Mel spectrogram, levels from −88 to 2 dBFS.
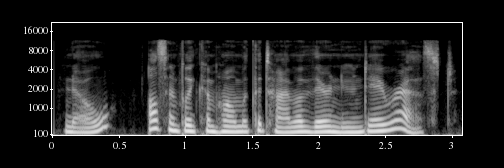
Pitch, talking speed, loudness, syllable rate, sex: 200 Hz, 235 wpm, -15 LUFS, 5.3 syllables/s, female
